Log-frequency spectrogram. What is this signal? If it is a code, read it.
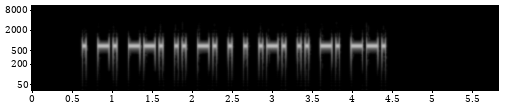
Morse code, heard as a keyed tone, about 25 wpm, 700 Hz. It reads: ENGINEERING
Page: morse-code-ninja-practice-25wpm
